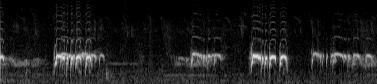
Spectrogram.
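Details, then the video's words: Local zebra dove singing vigorously, used as a lure to make other zebra doves sing: bursts of rapid, stuttering coo notes alternating with softer, drawn-out rolling phrases, the loud bursts recurring about every four seconds. "Perkutut Lokal Gacor Suara Paling Ampuh Untuk Pancingan Burung Perkutut Agar Bunyi"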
